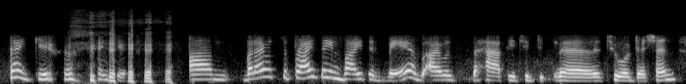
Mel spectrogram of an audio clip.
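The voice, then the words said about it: Slight non-American accent. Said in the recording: “I am not American. I do have a little accent, as you can hear.”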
